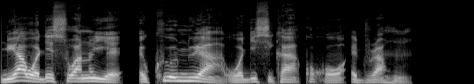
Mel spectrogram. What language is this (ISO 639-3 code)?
aka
